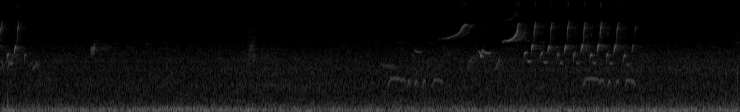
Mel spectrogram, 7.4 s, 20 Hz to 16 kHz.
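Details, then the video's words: Northern Cardinal, morning of 24 March 2024, gives a quick run of bright, slurred whistled notes late in the clip, over a steady low rumble with a softer warbling bird in the background. "Northern Cardinal morning bird call"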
